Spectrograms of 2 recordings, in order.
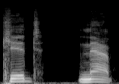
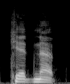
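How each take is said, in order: First: kidnap, slowly, with a clear pause between কিড and nap; split into syllables. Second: Said in the usual way. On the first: Shown as a demonstration. Teacher sounding out a word for learners, syllable by syllable. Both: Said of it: "একবার থামতে হচ্ছে".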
